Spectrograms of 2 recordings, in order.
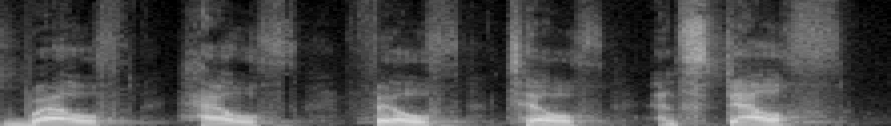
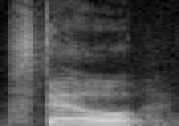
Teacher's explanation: say stealth and you stop in still you will feel that the tip of your tongue is actually pressing against the back of your front teeth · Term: velarized and dentalized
